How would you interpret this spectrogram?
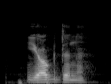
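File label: "ёгдыны", Komi, male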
